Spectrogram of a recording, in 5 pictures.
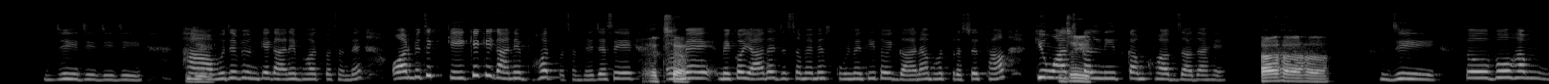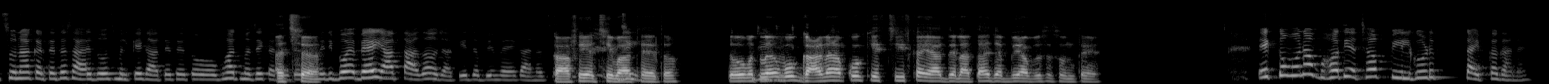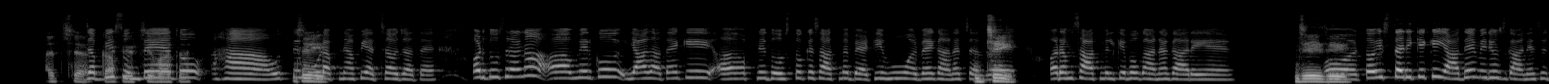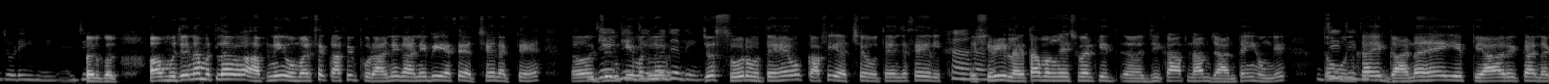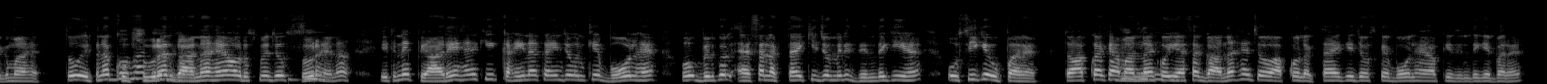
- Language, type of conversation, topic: Hindi, unstructured, किस पुराने गाने को सुनकर आपकी पुरानी यादें ताज़ा हो जाती हैं?
- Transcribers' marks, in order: tapping; in English: "फ़ील गुड टाइप"; in English: "मूड"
